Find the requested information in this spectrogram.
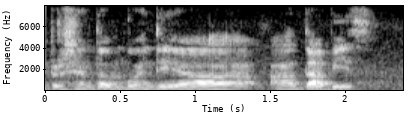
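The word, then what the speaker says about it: Dawid: Y David, se escribe David, pero le dicen David, que ahora es médico y encima cirujano, fue uno de ellos, aunque fue expulsado por cobardía años atrás.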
